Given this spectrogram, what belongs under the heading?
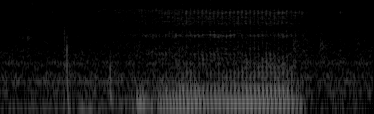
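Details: Dog sleeping on the cool living-room floor, snoring cutely: a single low, rumbling snore.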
